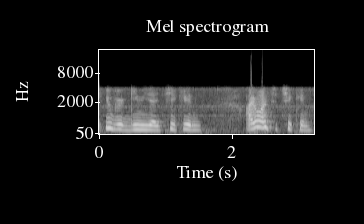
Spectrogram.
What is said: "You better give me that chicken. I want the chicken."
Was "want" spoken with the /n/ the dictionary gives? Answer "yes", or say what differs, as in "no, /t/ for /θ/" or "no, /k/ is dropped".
yes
